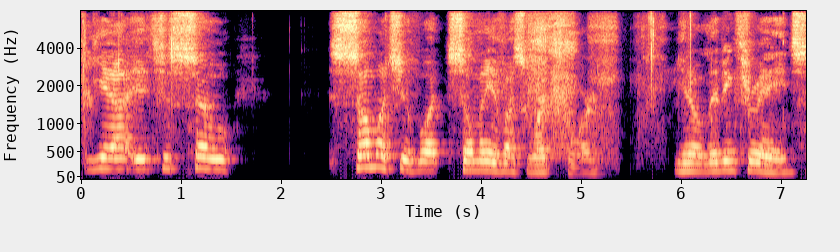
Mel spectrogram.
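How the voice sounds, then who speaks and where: A man talks at a fairly slow pace, leaving long, frequent pauses. His pitch is high, with ordinary variation. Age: 70s. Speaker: LGBTQ+ activist and community leader. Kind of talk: casual interview chat. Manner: halting, repeats words.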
